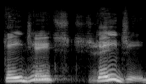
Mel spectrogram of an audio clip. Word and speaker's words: Gaethje: He hates my Gaethje pronunciation. – Okay. – Gaethje. G-A-G-E-Y.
